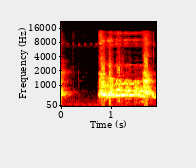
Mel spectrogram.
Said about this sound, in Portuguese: É, né? Então tem os cachorros. Não. Essa daí não morde, é só aquela lá.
